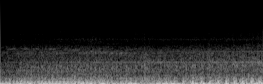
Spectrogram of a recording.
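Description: A Royal Enfield Himalayan 450 rides off-road, its engine a close, rough low rumble with uneven pulsing and some clatter, the note rising and dipping as the throttle changes.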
